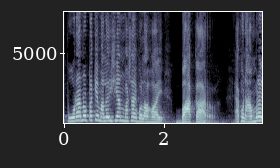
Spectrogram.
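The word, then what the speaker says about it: bakar: Malaysian ভাষায় বলা হয় বাকার এখন আমরা যে বাংলাদেশের যদি বলি আমরা কি বলবো বাকার করে একটা ঠেলা দেই এই র টাকে ওরা ওইভাবে উচ্চারণ না করে বলে বাঁকা বাঁকা বাঁকা বাঁকা মানে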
